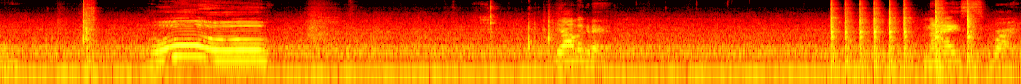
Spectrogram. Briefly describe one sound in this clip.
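A metal fork scrapes and taps against a pot while fluffing rice.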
